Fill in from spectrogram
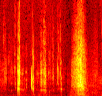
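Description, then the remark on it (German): A dog chews on a small treat, with several short crunchy bites in quick succession followed by a longer, louder wet chewing burst. No one speaks. “Also gut, es gibt zuerst ein kleines Leckerli.”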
